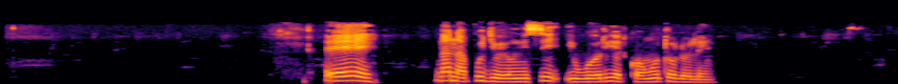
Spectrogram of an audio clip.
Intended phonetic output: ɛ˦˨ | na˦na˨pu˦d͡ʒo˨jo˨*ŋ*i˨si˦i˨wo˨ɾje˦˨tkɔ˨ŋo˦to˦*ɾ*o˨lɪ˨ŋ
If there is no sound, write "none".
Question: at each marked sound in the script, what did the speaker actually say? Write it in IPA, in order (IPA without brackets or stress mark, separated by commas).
ŋ, l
